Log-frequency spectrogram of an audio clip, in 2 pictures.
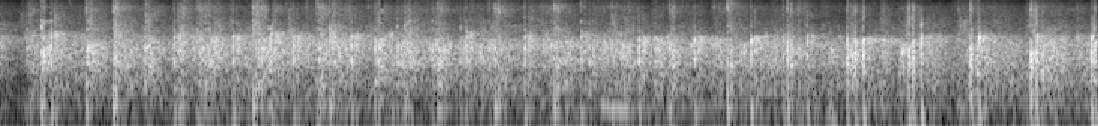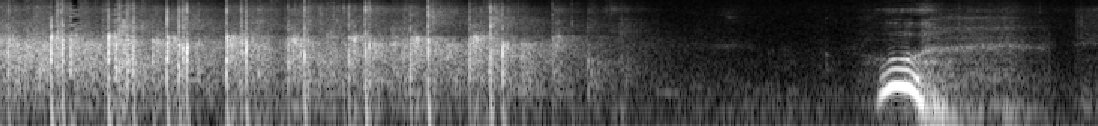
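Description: Audience applauding: dense clapping for about eight seconds that then dies away.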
